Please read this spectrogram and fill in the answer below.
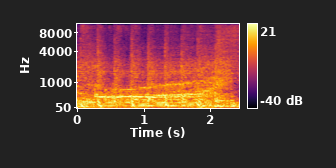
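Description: Thrash metal recording played back from a 1995 cassette: loud distorted guitars and bass over a steady drum beat, with a held note gliding in pitch.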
